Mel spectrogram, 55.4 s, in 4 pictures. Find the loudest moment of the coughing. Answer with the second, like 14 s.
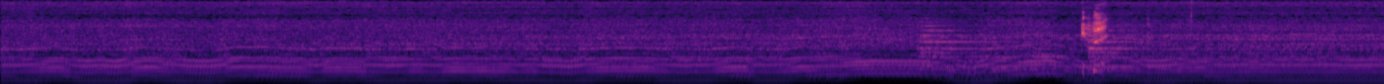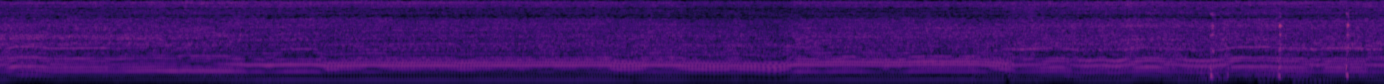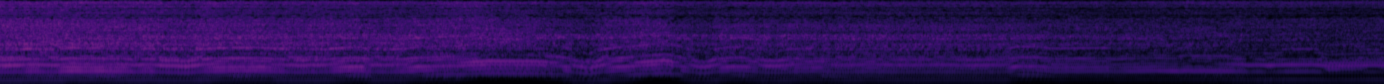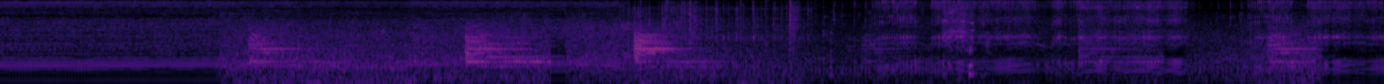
11 s.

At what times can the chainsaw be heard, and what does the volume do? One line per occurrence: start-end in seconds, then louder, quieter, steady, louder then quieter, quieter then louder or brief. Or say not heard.
0.0-55.3 quieter.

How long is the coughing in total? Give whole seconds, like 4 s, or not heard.
4 s.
